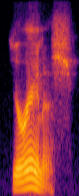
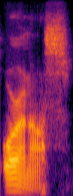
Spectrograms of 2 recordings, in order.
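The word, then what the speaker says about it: Ouranos: Gia and oros or or as many people love to call him Uranus laugh it up folks but his original or his original pronunciation was oranos yeah he was the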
